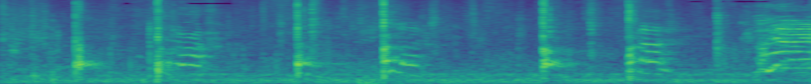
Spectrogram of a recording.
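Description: Pickleball paddles striking a plastic ball in a fast rally: a string of sharp pops at irregular intervals, roughly every half second to second, each with a brief falling ring.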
